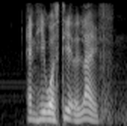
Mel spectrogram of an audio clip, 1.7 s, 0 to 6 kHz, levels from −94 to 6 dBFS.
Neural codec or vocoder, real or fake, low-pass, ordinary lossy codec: none; real; 5.4 kHz; none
